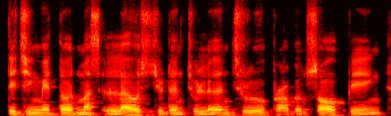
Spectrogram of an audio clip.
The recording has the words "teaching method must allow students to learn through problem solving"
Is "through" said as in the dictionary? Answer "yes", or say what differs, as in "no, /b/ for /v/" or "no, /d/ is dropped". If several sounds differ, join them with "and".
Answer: no, /t/ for /θ/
